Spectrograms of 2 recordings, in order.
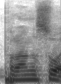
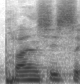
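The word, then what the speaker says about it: François: 들만 좀 하시면은 프랑스에서는 프랑스와 일세 예이 프랑스 발음이고 프란시스 일세 이렇게 미국 발음으로 하죠 또 헬리 8세 헬리는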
